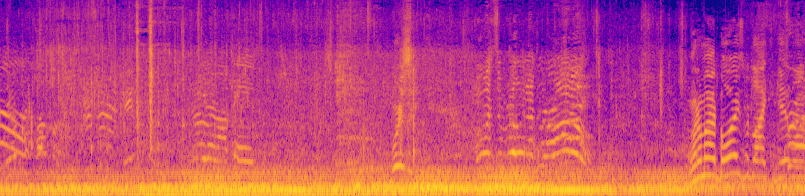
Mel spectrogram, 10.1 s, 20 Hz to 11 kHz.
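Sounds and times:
people talking: 0.0s - 3.3s
boat engine droning: 0.0s - 10.0s.

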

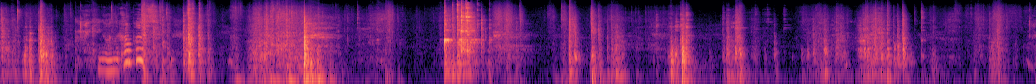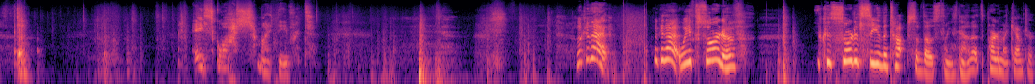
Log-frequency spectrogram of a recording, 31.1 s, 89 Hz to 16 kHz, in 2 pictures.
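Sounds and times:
dishes and utensils clattering: 6.6s - 7.5s, 9.1s - 14.1s.

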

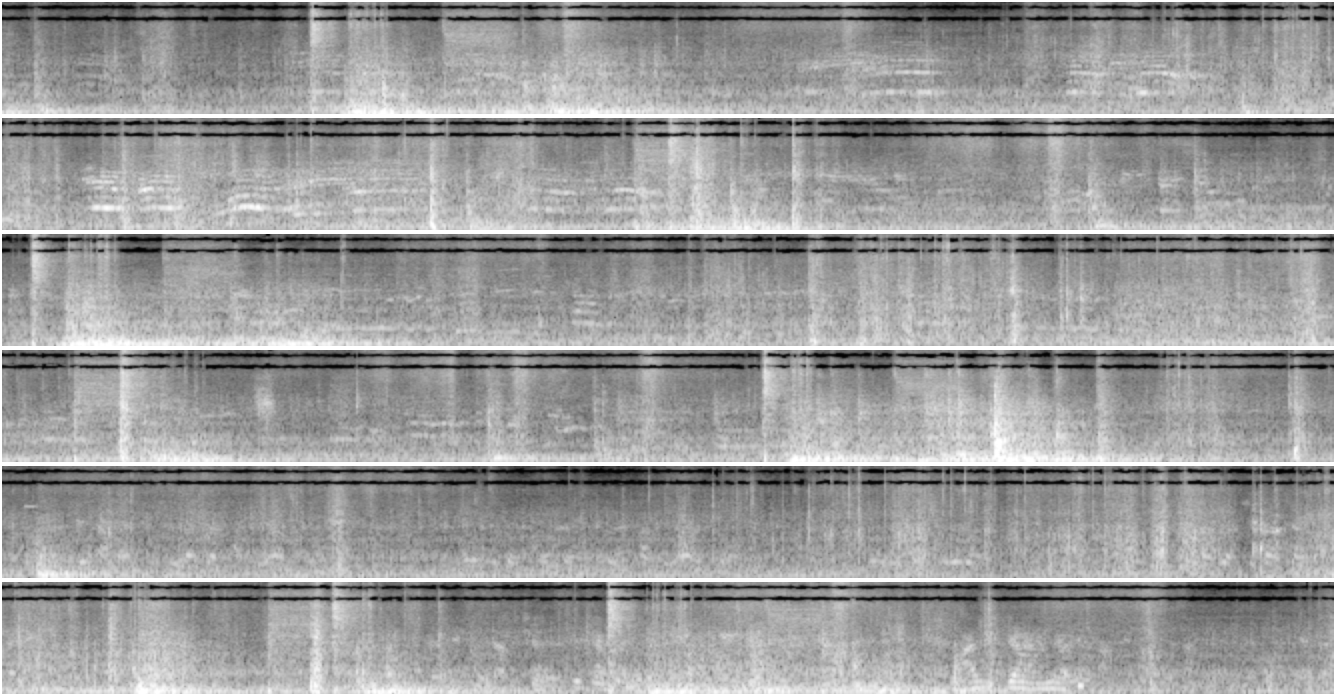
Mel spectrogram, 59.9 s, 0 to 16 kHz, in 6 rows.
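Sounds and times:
plastic bags rustling: 0.0s - 20.0s, 21.2s - 59.9s.

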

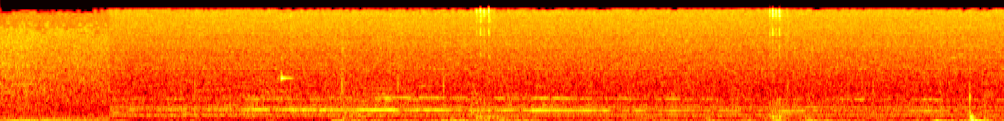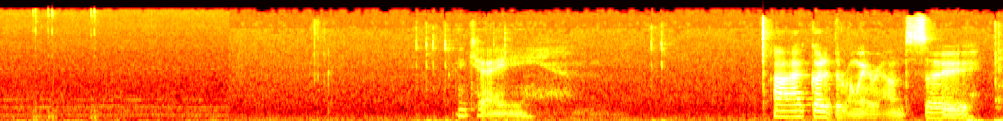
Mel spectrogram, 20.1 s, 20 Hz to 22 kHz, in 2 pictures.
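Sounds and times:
faint hum of held tones: 0.7s - 20.0s.

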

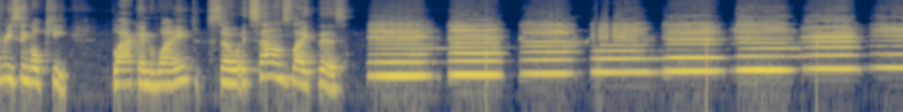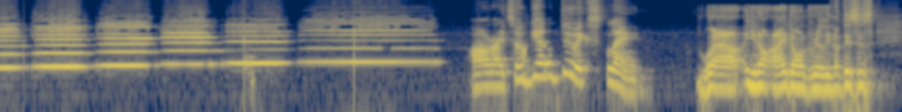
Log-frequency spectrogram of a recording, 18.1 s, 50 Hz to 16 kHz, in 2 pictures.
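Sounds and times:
violin playing ascending scale: 3.6s - 13.5s.

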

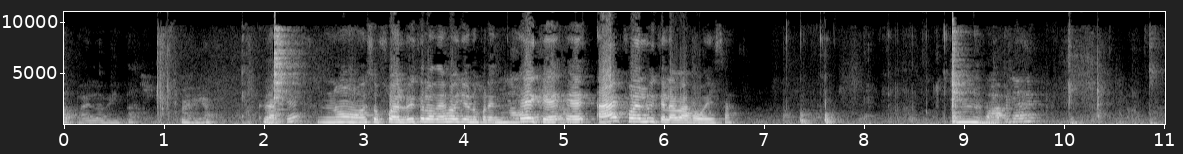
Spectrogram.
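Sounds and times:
soft chewing: 7.2s - 8.9s.

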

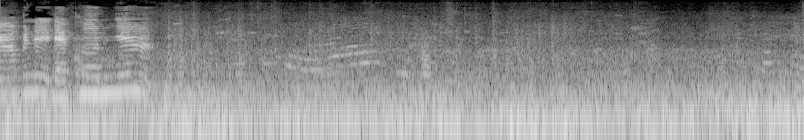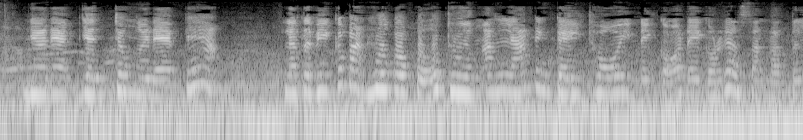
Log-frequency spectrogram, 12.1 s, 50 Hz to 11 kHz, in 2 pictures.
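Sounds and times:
faint passenger voices: 0.0s - 12.0s
low rumble of engine and road: 0.0s - 12.0s.

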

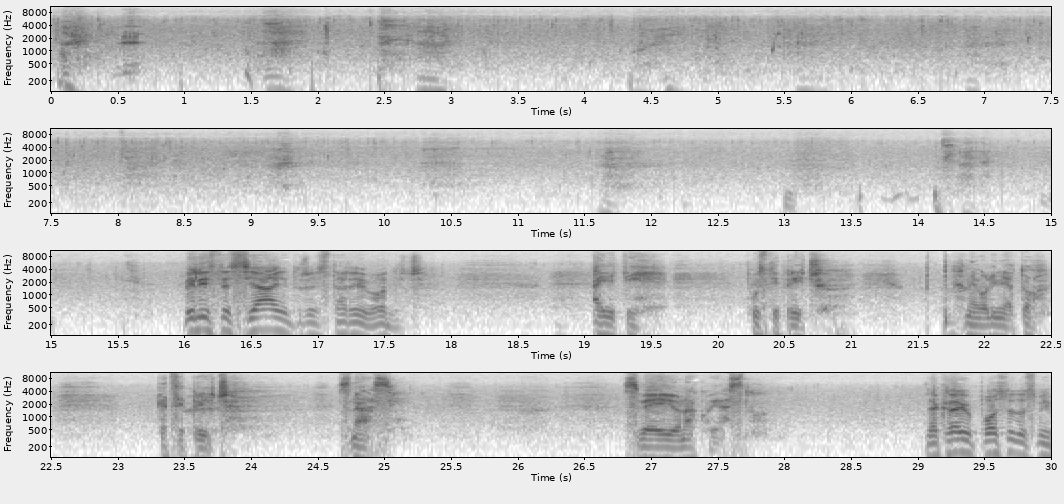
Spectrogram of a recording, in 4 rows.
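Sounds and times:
river water rushing: 0.0s - 29.2s.

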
